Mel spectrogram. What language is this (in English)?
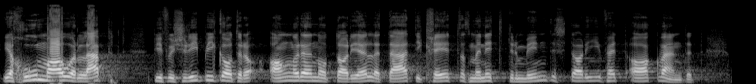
Swiss German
